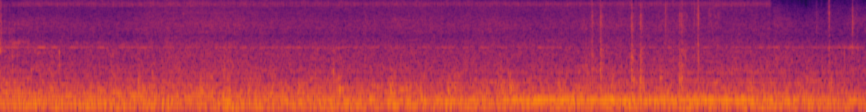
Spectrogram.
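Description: Steady background rumble of a large airport terminal hall, with a constant low hum joining about a second and a half in and a few faint clicks near the end.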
